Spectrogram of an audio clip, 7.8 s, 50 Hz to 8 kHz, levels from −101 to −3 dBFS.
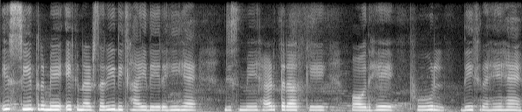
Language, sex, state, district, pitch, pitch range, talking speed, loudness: Hindi, female, Uttarakhand, Tehri Garhwal, 230 Hz, 220-240 Hz, 130 wpm, -14 LUFS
